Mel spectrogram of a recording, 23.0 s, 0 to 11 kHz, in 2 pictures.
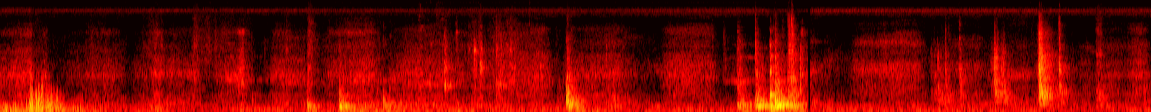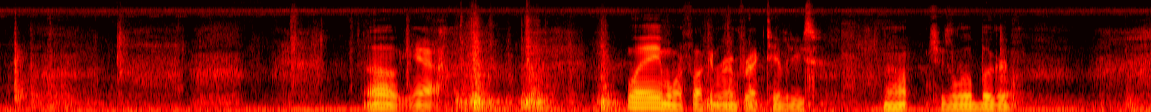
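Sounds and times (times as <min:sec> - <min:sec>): sheet metal knocks and clunks: 0:03.0 - 0:06.3, 0:07.4 - 0:08.1, 0:15.9 - 0:19.1.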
